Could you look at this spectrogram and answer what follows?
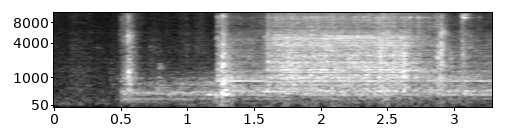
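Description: A sewing machine hems the fabric of a large puppet, starting with a few short bursts and then running in a steady, close, loud whir for a couple of seconds before stopping.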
